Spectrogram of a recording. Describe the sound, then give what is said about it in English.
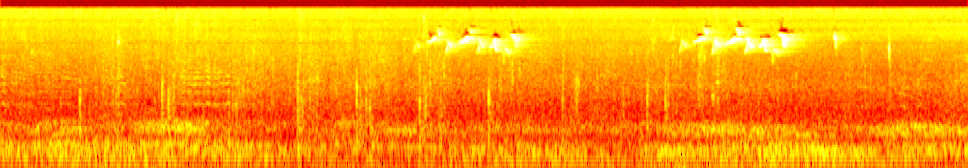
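An indigo bunting sings a short variation on its song, two short phrases of high, paired notes a few seconds apart, over a steady low rumble and insect-like background drone. “Kind of short variation on indigo bunting song.”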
